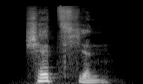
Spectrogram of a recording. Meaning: 1. diminutive of Schatz 2. darling, honey
- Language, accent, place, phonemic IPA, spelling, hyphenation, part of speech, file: German, Germany, Berlin, /ˈʃɛt͡sçən/, Schätzchen, Schätz‧chen, noun, De-Schätzchen.ogg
